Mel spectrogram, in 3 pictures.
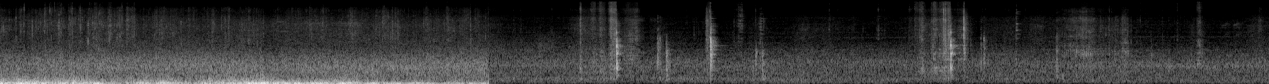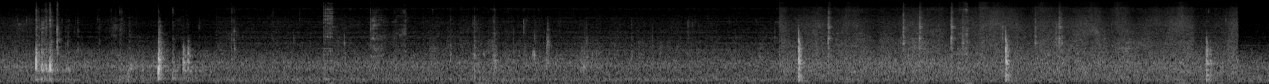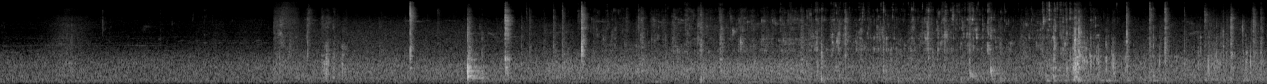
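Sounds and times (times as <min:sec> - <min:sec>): utensils and dishes clinking: 0:15.9 - 0:25.0, 0:30.4 - 0:38.0.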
